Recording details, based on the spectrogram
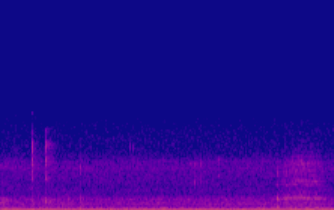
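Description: Keys on a computer keyboard are tapped to enter a class name, a few faint, quick clicks over a steady low hum, with no talking.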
